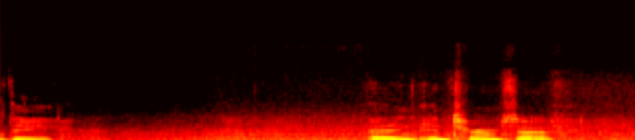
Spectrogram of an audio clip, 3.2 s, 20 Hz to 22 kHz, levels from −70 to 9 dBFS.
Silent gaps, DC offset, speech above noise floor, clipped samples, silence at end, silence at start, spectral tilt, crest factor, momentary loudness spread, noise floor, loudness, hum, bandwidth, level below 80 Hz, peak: none; under 0.1%; 23 dB; under 0.1%; 0 s; 0 s; -7 dB/octave; 18 dB; 21 LU; -38 dBFS; -16 LUFS; none; 11.5 kHz; -44 dBFS; 0 dBFS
